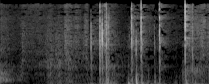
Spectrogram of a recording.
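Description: Handling noise: a quick run of sharp clicks and knocks about one to two seconds in, as the phone camera is tilted down and things on the floor are moved.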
